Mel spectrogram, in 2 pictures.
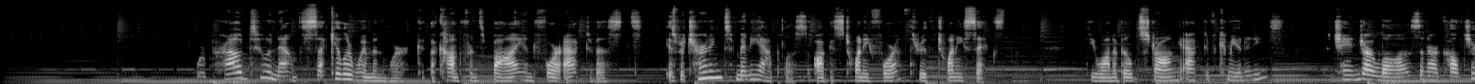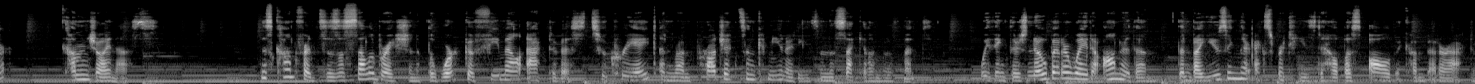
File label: Radio Spot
